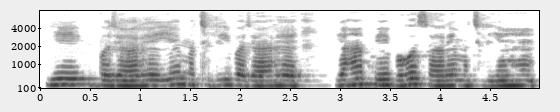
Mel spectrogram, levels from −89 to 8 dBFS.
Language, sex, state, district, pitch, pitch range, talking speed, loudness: Hindi, female, Bihar, East Champaran, 195 Hz, 190-210 Hz, 170 wpm, -23 LUFS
